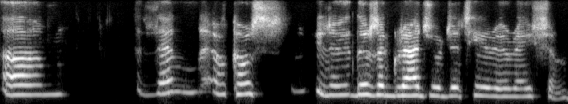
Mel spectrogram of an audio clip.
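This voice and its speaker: Speaking at a fairly slow pace with an English accent, a woman with a high pitch shows ordinary pitch variation in a dry, close sound with no echo. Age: 80s+. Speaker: interviewee with sight loss. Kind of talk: interview. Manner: halting.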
